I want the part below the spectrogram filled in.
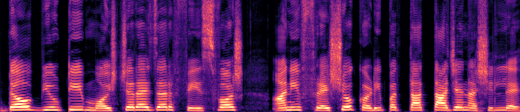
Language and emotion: Goan Konkani, neutral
